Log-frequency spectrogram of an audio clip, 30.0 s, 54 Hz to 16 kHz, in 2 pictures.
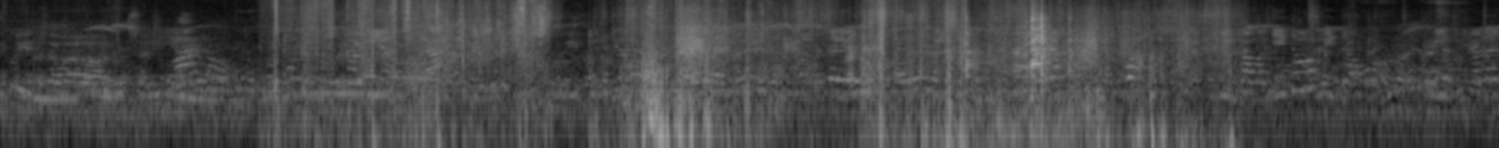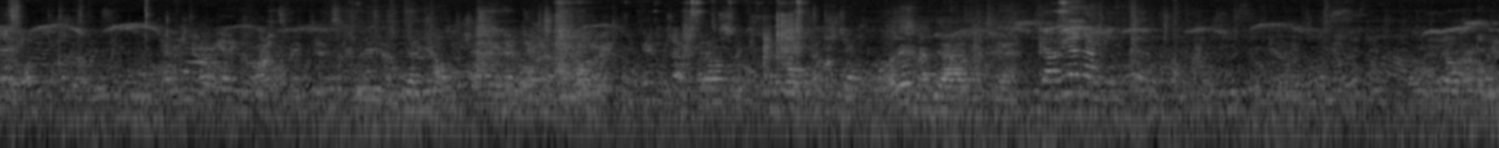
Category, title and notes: Soundscapes > Urban
AMB EXTERIOR terraza heladeria frente iglesia Peniscola Viva los novios 250607
Exterior ambience having a drink in a bar, next to Peñíscola's church (next to the castle). The family of the bride aproaches and takes a seat during the recording, then, someone yells "VIVA LOS NOVIOS!". Recorded using the interanal mics of the Sony PCM M10 (with Rycote windfur), hidden inside a backpack, with capsules/fur poking out. You can hear me and my family speaking in a closer term, mixing English and Spanish languages.
heladeria, crowd, sillas, vivalosnovios, peniscola, bar, jaleo, field-recording, exterior, people, ambience, gente, walla, boda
